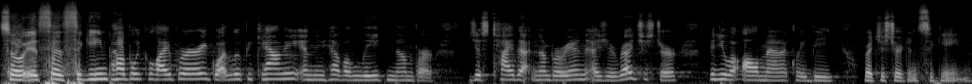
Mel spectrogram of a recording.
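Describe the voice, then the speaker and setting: Fairly quick speech from a woman with an ordinary speaking voice, fairly high in pitch, with fairly even intonation. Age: 60s. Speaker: extension health educator. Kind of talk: informational presentation. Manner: casual, conversational.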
